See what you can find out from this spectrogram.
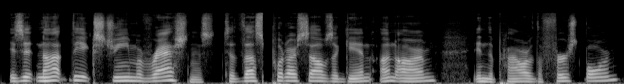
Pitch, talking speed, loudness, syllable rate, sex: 155 Hz, 190 wpm, -20 LUFS, 5.4 syllables/s, male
